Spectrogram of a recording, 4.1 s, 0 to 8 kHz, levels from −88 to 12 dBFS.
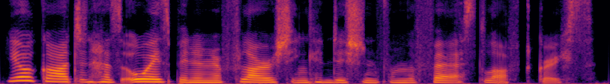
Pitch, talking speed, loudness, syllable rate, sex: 220 Hz, 205 wpm, -19 LUFS, 5.6 syllables/s, female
